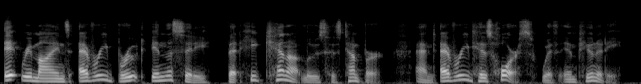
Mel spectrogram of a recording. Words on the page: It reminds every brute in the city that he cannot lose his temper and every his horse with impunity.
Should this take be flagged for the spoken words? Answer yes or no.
no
